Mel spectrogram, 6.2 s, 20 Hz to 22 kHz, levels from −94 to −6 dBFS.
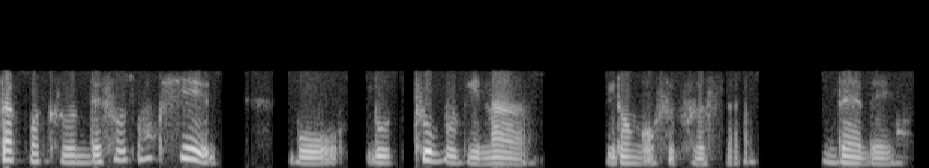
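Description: From start to finish, the speech is squeezed into a narrow telephone band, 200 Hz to 3.4 kHz with nothing above 3.8 kHz, and a gritty hiss clings to every syllable. This is Dialogic VOX ADPCM: coarse 4-bit steps chasing the waveform, consistent with a 32 kbps stream.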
